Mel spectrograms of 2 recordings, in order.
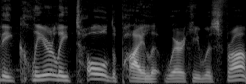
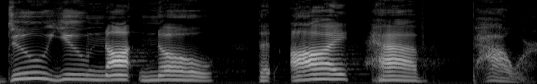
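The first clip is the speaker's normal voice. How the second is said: slow amazed question; 4 semitones lower, much slower than usual. Acted. Preacher voicing Pilate, amazed Jesus isn't intimidated, very slow and hushed. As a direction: let each word hang in disbelief.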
